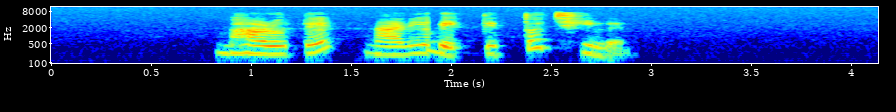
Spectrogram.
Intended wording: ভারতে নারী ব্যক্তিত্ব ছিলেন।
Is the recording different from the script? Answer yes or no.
no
